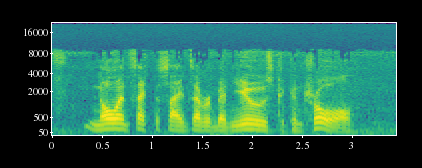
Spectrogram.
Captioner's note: voiceover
